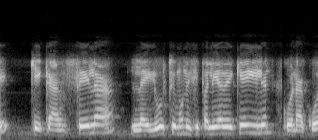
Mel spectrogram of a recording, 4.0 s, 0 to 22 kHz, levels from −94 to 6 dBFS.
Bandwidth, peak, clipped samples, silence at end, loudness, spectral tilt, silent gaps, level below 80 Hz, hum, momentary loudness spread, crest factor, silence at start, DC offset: 6 kHz; 0 dBFS; under 0.1%; 0 s; -14 LUFS; -5.5 dB/octave; none; -64 dBFS; none; 6 LU; 14 dB; 0 s; under 0.1%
